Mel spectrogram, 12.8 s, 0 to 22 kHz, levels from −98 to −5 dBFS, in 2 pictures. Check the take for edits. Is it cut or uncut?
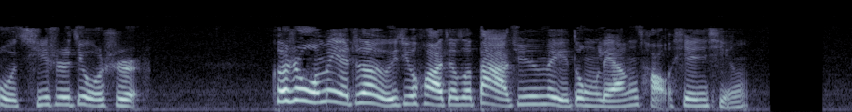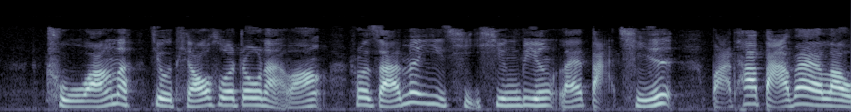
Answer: cut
